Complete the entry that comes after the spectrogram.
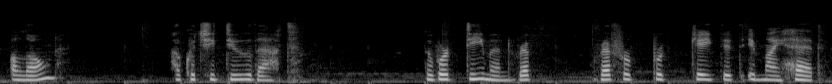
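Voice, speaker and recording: A woman's voice: mid-range voice, darkish tone, lo-fi sound. A woman hosting a let's play, reading game text aloud and reacting casually and expressively. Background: faint game music.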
